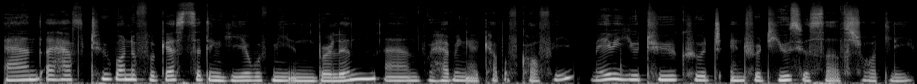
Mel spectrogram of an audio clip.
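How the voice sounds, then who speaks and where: A woman's voice: on the low side, unhurried, hardly any pauses, warm tone, no echo, clean studio sound. A woman hosting a podcast, introducing the topic and her guests in a conversational way. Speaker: podcast host. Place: indoors, sitting with guests in Berlin.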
